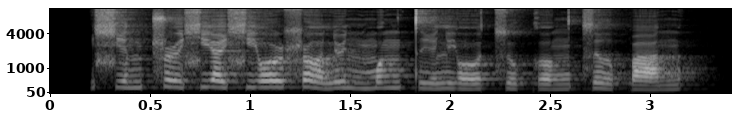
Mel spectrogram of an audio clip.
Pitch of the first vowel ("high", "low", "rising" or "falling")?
rising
